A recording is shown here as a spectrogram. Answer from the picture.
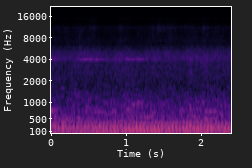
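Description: Steady low background rumble with no clear events, like a motor or fan running.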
